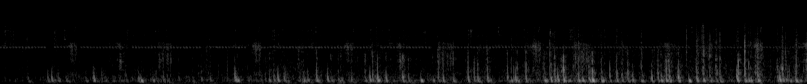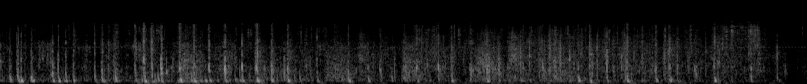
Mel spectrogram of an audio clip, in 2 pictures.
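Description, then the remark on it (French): Dense clip-clop of the hooves of hundreds of horses of a large army approaching, a continuous overlapping clatter that grows louder and busier as they come, with a faint whinny in the mix. “C'est une armée immense. 3000 hommes. Des centaines de chevaux.”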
